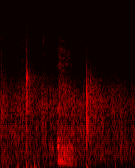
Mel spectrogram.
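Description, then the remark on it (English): A group of people at a Bible teaching clap their hands for a few seconds as they are being seated, a soft, steady patter with a couple of sharper individual claps popping out above the rest. “Please close your Bibles and clap your hands for a few seconds here as you're being seated.”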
